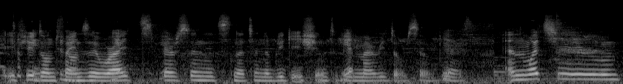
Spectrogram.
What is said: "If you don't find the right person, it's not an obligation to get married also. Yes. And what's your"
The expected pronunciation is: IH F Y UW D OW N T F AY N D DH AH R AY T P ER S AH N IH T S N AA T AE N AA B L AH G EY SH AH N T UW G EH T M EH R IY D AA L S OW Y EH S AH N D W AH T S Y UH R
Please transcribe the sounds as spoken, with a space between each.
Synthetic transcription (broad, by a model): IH F Y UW D OW N T F AY N D DH AH R AY T P ER S AH N IH T S N AA T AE N AA B L AH G EY SH AH N T UW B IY M EH R IY D AA L S OW Y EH S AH N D W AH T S Y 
